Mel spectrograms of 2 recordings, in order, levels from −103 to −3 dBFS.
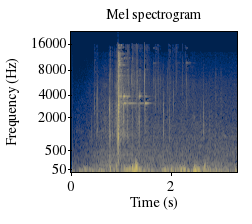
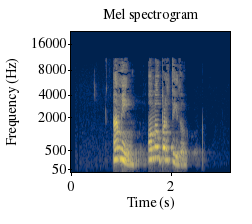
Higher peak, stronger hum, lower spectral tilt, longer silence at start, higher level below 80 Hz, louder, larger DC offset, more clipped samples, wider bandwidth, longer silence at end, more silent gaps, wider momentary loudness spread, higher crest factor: first, 0 dBFS vs -4 dBFS; neither; second, -1.5 dB/octave vs -4.5 dB/octave; second, 0 s vs 0.85 s; first, -40 dBFS vs -78 dBFS; second, -27 LUFS vs -21 LUFS; neither; neither; first, 16 kHz vs 11.5 kHz; second, 0 s vs 0.85 s; neither; first, 25 LU vs 14 LU; first, 32 dB vs 20 dB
